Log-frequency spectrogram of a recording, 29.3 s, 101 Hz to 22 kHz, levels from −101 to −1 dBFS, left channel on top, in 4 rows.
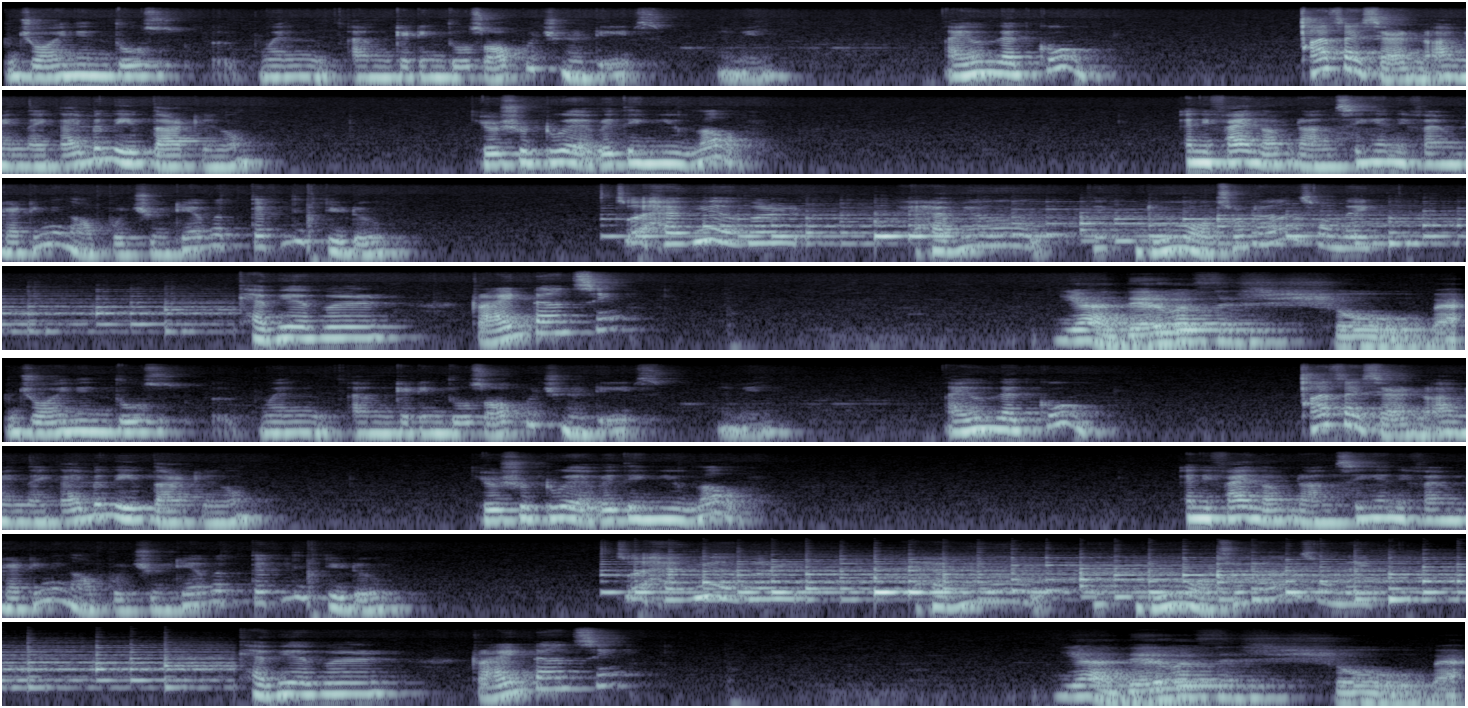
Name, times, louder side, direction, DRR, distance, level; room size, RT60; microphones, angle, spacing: voice 1, 0.0-3.3 3.6-4.0 4.7-5.6 6.5-8.6 9.7-11.1 13.2-16.7 17.7-18.7 19.1-21.6 23.1-25.1, left 1 dB, 30° left, 1.5 m, -30 dB
sound 1, 17.6-23.1, right 4 dB, 75° right, 1.6 m, -30 dB
voice 2, 27.2-29.2, left 3 dB, 60° left, 1.3 m, -29 dB
24.0 x 8.8 x 6.1 m
head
